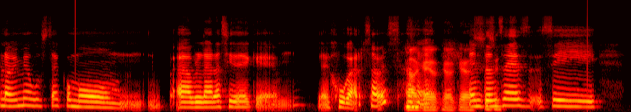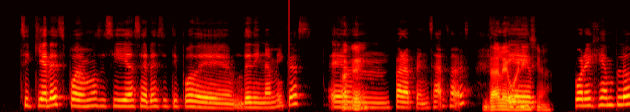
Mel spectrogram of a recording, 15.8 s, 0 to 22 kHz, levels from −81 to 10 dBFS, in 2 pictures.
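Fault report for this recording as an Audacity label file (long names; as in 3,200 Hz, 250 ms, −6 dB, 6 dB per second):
0.940000	0.940000	click −11 dBFS
7.340000	7.340000	click −13 dBFS
11.500000	11.500000	click −8 dBFS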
